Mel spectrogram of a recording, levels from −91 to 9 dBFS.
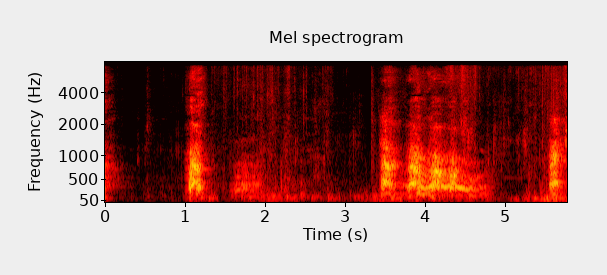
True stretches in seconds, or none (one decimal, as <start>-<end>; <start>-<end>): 0.0-5.8

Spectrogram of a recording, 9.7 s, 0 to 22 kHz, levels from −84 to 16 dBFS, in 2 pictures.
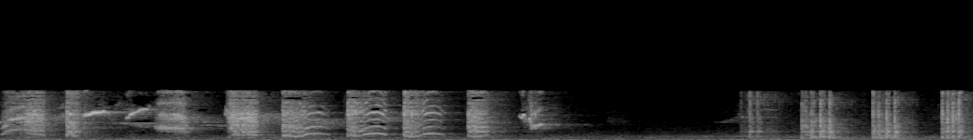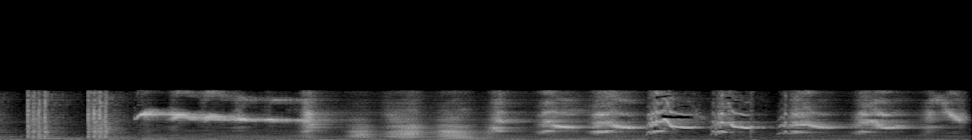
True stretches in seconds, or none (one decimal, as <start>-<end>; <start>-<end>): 0.0-5.6; 8.1-8.8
